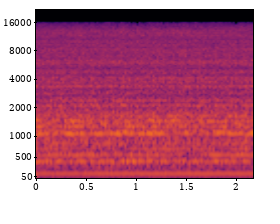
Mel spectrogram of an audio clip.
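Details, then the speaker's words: Four-wheel-drive front wheel hub spun by an RC engine starter with axle removed, steady high-pitched whine from the worn hub bearing, matching the noise heard driving at 40 mph. "That's exactly the sound that I'm hearing at 40 m an hour. And you could hear that whine."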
